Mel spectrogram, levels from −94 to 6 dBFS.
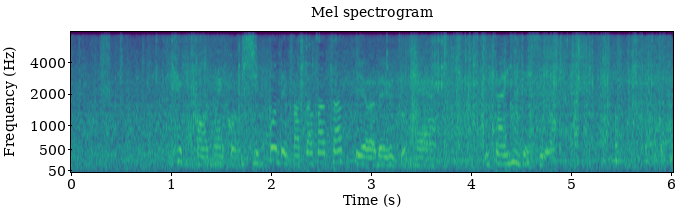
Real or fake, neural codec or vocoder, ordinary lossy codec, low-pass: fake; vocoder, 44.1 kHz, 128 mel bands, Pupu-Vocoder; none; 7.2 kHz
